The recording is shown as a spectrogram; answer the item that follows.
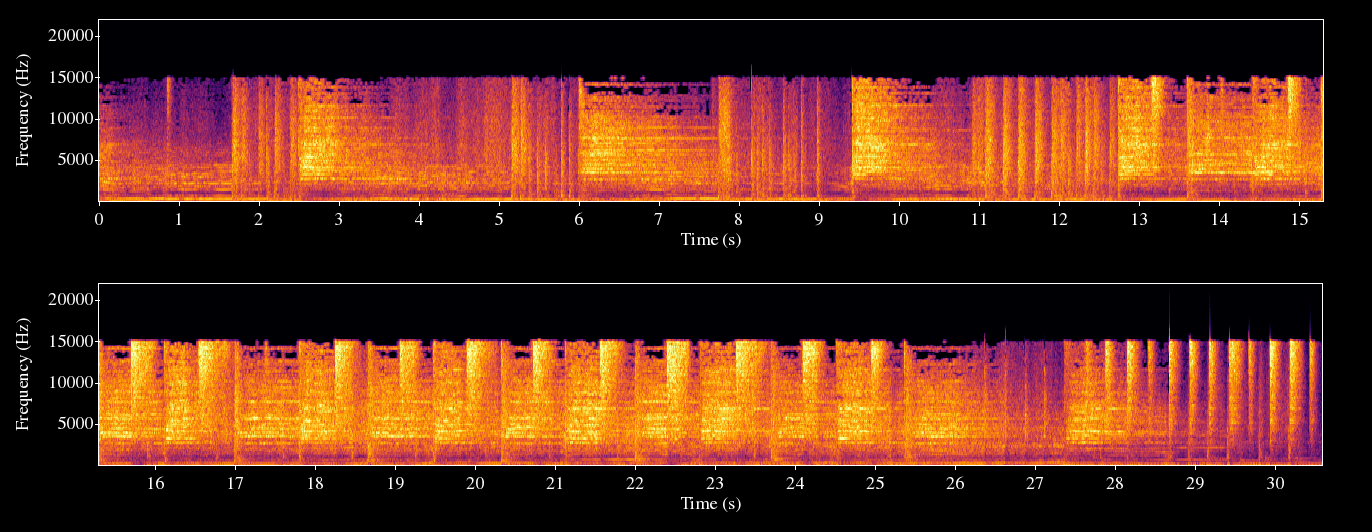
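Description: Rock band playing live, with no vocals. A drum kit with kick drum and cymbals drives under electric guitar and bass guitar riffs. The drum hits come quicker near the end.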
